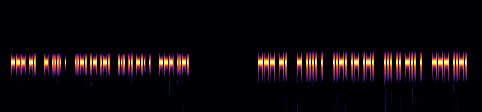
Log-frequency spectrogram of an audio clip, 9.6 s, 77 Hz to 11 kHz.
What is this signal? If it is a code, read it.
Morse code, heard as a keyed tone, about 49 wpm, 700 Hz. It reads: ON THE FAR SIDE OF ON THE FAR SIDE OF
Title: Speed-Racing - Sets of 5 Words 40wpm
